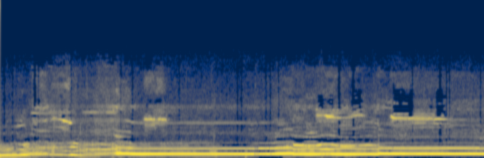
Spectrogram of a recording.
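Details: Wolf pack howling together: several long, smooth, overlapping tones, some steady and some sliding up and down, forming a layered chorus with no other sounds.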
